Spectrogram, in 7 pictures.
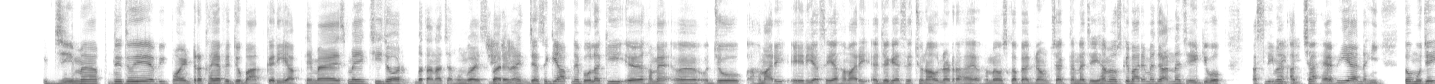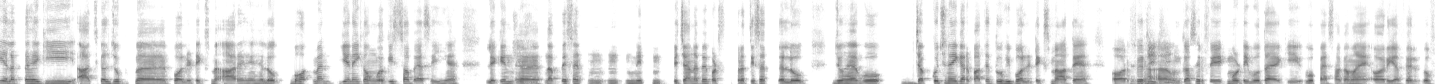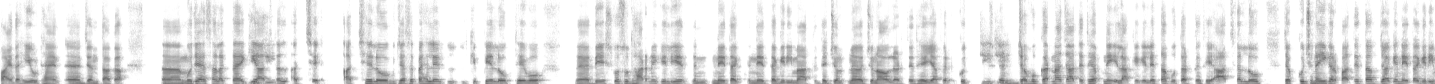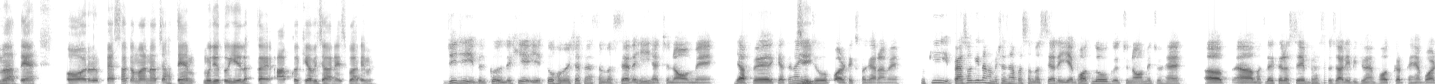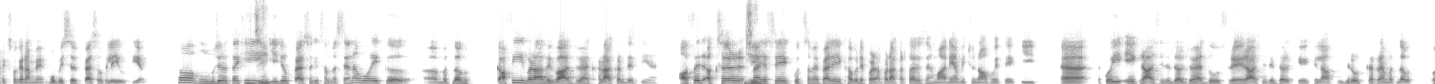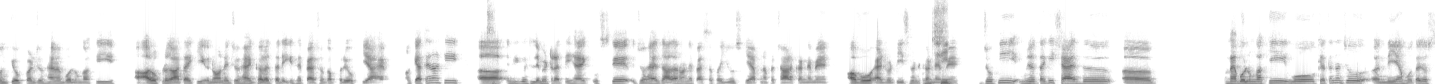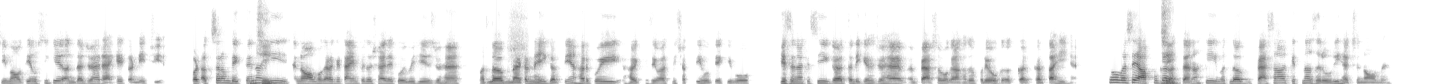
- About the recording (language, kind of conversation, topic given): Hindi, unstructured, क्या चुनाव में पैसा ज़्यादा प्रभाव डालता है?
- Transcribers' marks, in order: in English: "पॉइंट"; in English: "एरिया"; in English: "बैकग्राउंड चेक"; in English: "प पॉलिटिक्स"; in English: "पॉलिटिक्स"; in English: "मोटिव"; in English: "पॉलिटिक्स"; in English: "पॉलिटिक्स"; in English: "लिमिट"; in English: "यूज़"; in English: "एडवर्टाइज़मेंट"; in English: "बट"; in English: "टाइम"; in English: "मैटर"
